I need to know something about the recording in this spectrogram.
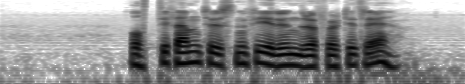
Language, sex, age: Norwegian, male, 32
